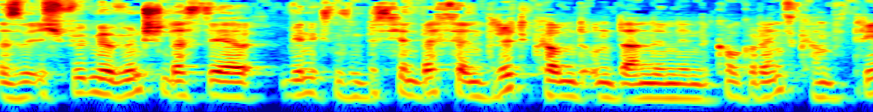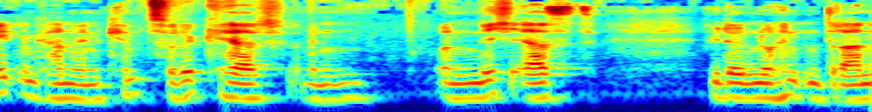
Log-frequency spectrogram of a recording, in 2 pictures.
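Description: In a strong Lower Bavarian accent, a man talks at a moderate pace. His intonation is fairly even. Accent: Lower Bavarian dialect, strong, rolled R. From Lower Bavaria, Germany. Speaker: TV sports journalist. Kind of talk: casual chat.

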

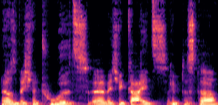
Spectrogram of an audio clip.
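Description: A man's somewhat breathy, fairly low-pitched voice at a fairly slow pace. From Germany. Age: 20s. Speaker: management consultant. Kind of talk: interview.

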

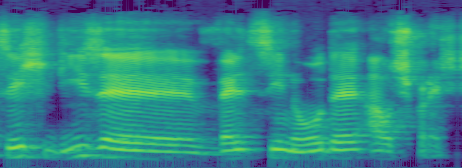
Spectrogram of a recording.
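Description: Very slowly, a man speaks with very wide pitch swings. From Italy and Germany, bilingual. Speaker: journalist. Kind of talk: interview. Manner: hesitant, many fillers.

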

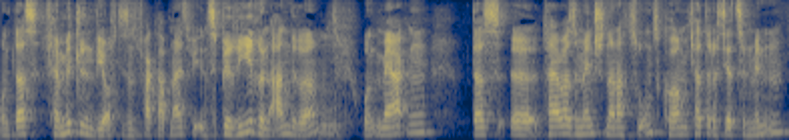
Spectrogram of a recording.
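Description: A man with a fairly high pitch talks at a fairly quick pace in a somewhat breathy voice. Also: fairly even intonation. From Bielefeld, Germany. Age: 30s. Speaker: entrepreneur. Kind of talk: casual interview. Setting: coworking space.

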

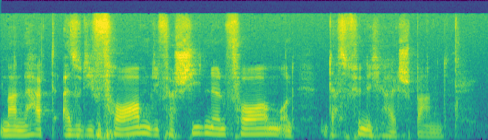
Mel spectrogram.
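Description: Man with a fairly low pitch and ordinary pitch variation. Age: 60s. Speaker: knife maker. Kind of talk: casual chat. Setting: workshop. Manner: halting.

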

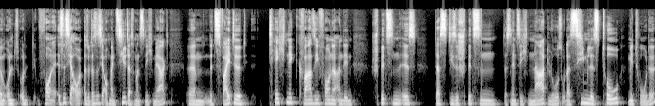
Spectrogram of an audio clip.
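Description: In a very clean recording with a silent background, a man with a normal speaking voice speaks at a fairly slow pace and medium pitch with ordinary pitch variation. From northern Germany, Hamburg. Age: 30s. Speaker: sock company founder. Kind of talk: casual chat.

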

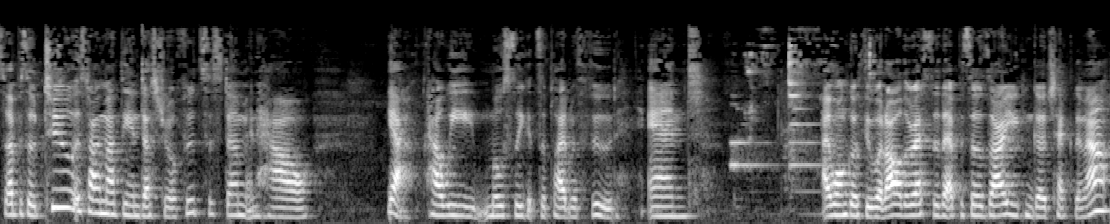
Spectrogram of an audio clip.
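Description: Music plays in the background as a woman with an American accent speaks at a fairly quick pace, her medium pitch showing ordinary pitch variation. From California, US. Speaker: food and agriculture event organizer, podcaster. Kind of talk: interview.

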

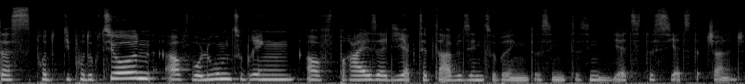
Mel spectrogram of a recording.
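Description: Big swings in loudness from a woman speaking at a moderate speed. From French-speaking Switzerland. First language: French (speaking German). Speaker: startup founder, chemical engineer. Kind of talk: interview. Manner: hesitant, many fillers.

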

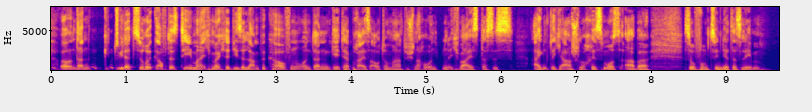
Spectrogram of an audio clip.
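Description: This man has a fairly low pitch and very wide pitch swings. He talks at a fairly quick pace. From Germany, Offenbach (Hesse). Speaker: voice actor and speech coach. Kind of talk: casual interview chat. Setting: studio. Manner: animated.

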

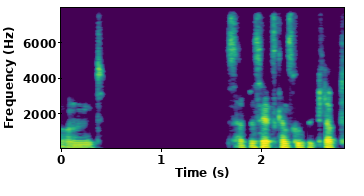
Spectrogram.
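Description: Against a quiet background, a man speaks in a fairly low voice. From Germany, Hamburg. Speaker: human design coach. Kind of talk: interview. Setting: video call.

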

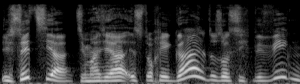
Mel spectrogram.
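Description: The voice belongs to a man with a high pitch. The recording is very clean, with a silent background. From Afghanistan. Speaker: wholesale trader. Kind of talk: interview. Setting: outdoors. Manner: halting.

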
